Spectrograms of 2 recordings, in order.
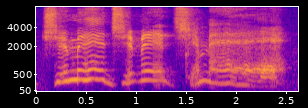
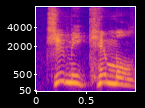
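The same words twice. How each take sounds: First: High sing-song call of Jimmy, Jimmy. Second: Said in the usual way. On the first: Acted. Calling out Jimmy's name.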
